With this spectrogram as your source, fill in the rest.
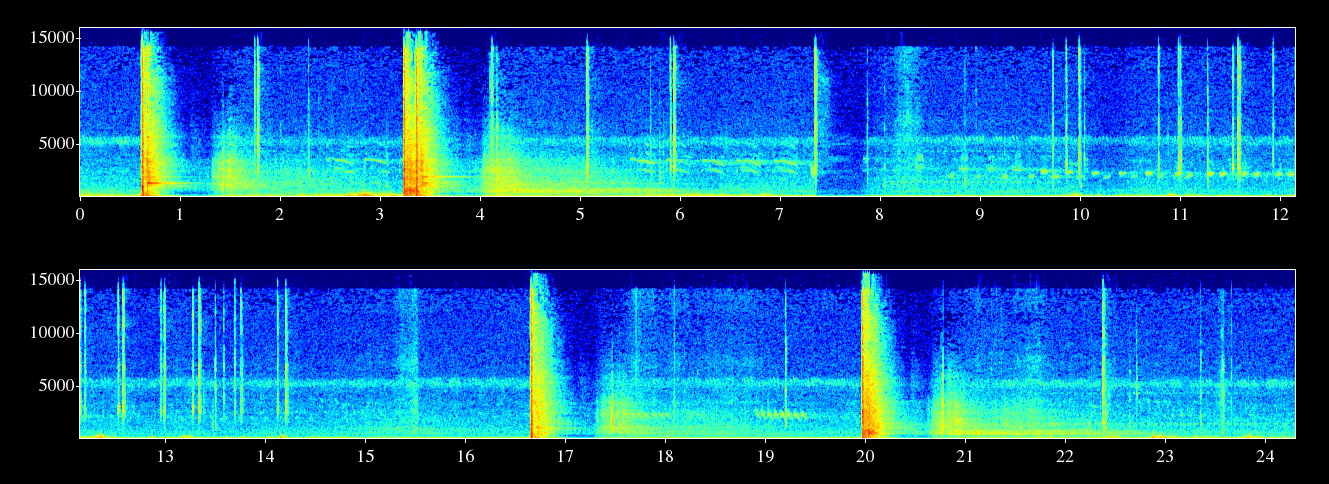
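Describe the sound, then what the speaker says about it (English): Civil War era percussion pistols and guns fire outdoors, four loud sharp cracks spaced several seconds apart, each followed by a short echoing tail, with quieter handling noise and faint insect chirps between shots. "So now, Bryce, are you shooting that shotgun"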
